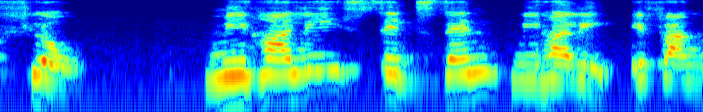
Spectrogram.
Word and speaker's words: Csikszentmihalyi: So there's a book called Flow, Mihaly Csikszentmihalyi. If I'm not mistaken, that's how the name is pronounced.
